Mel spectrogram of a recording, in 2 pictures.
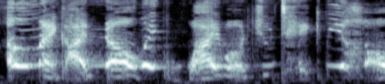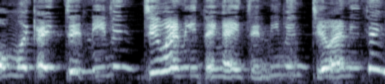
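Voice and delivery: imitating a very high-pitched wailing meltdown; mock a toddler's screechy, tearful protest; screaming toddler tantrum. Friend refused a ride home, imitated as screaming like a toddler. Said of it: "screaming like a fucking toddler".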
